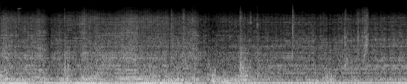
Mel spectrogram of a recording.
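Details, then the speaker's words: 1971 AMC Gremlin with a deep engine rumble and a loose, uneven tinny rattle over it from a thin little pan on the transmission cover buzzing. "on the car and that's a little pan on the transmission cover that makes that noise that first time I've bent it"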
